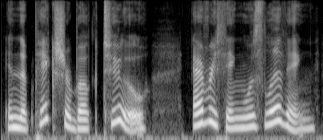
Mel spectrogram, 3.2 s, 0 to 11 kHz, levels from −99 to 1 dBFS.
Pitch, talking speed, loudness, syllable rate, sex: 230 Hz, 150 wpm, -17 LUFS, 5.2 syllables/s, female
